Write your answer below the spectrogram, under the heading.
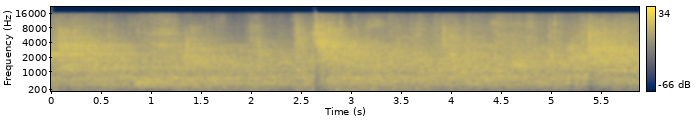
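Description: Ice hockey play on the rink: a steady wash of skate and stick noise, with one sharp knock, a stick, puck or body hitting something, about two and a half seconds in, over spectators' voices.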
